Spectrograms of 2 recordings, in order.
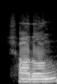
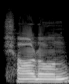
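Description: The two takes are said the same way.

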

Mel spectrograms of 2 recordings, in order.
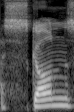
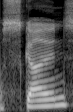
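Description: First: "scones" with a long o, rhyming with stones, drawn out; "scones" rhymed with bones; scones said one way. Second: "scones" with a short o, rhyming with gone; "scones" clipped to rhyme with cons; scones said the other way. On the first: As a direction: say "scones" as skohnz. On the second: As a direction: say "scones" as skonz. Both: Shown as a demonstration. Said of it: "however you wanna fucking pronounce it".

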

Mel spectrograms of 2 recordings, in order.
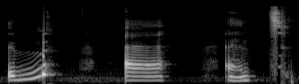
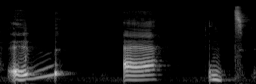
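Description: The two takes are said the same way.

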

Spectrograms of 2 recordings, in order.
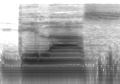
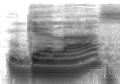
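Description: First: গিলাস with an i in the first syllable, not e; Hindi pronunciation. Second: Said in the usual way. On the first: Shown as a demonstration. Teacher giving learners the Hindi word for glass, Hindi pronunciation. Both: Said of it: "এটা হবে".

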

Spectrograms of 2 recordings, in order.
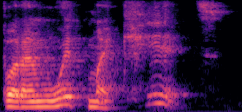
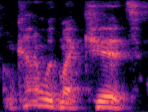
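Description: First: Slow, drawn-out protest; pointed, slow pleading objection; insistent refusal. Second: Gently begging off; mild polite refusal. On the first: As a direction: stretch it out to insist. Insists after fan pushes back. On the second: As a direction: turn them down lightly, casually. First, mild excuse to a fan. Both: Retold or imitated.

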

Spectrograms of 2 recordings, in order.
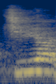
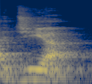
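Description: First: चिया opening on an unvoiced ch; ch variant of the word, चिया. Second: J variant of the word, जिया. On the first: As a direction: say चिया with ch as in chair. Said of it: "इसको चिया pronounce किया जाता है". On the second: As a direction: say जिया with j as in jam. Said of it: "some Chinese को जिया भी pronounce". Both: Shown as a demonstration.

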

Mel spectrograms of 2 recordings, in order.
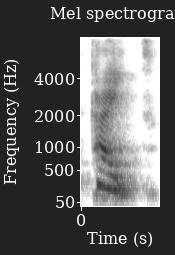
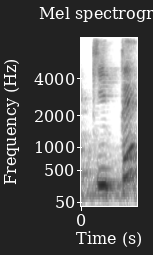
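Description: First: Kite said as "kait", one syllable; English pronunciation. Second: Quite read as written, "KEE-teh"; spelling pronunciation. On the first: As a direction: say kite with an "eye" vowel and silent e. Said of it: "pero se pronuncia kite". (kite pronunciado "cait", en inglés) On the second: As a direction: say quite letter by letter in Spanish, two syllables. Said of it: "Se escribe quite". (quite leído como se escribe, "quí-te") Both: Shown as a demonstration.

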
